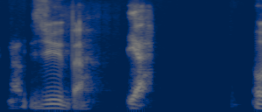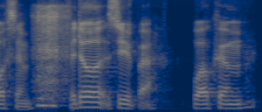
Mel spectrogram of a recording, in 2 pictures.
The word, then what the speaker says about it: Dzjuba: It's pronounced as Dzjuba. That J confuses a lot of people, but it's a U, Dzjuba, basically. Dzjuba.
